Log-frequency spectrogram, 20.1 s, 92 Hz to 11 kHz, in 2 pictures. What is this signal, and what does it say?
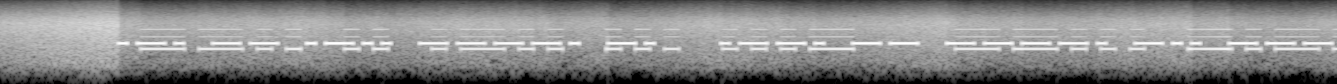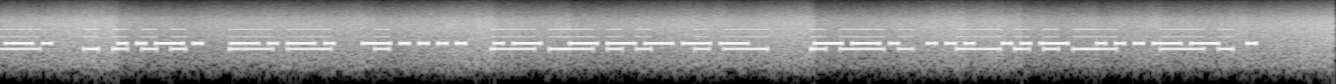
Morse code, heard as two keyed tones. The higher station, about 17 wpm, 940 Hz: RML9N PM9D9 FC6A0 GSU3E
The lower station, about 11 wpm, 680 Hz: ZILSV 7YHME ZARXN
